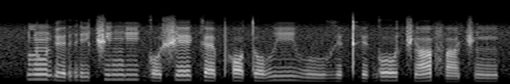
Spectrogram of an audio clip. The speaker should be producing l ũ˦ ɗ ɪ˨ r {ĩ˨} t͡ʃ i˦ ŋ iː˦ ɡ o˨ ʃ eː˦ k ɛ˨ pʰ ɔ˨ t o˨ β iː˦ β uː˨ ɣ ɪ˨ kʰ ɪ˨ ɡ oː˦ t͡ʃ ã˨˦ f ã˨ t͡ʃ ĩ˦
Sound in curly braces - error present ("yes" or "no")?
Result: yes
